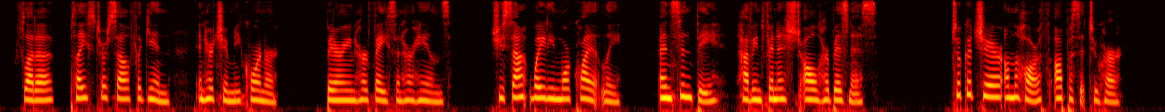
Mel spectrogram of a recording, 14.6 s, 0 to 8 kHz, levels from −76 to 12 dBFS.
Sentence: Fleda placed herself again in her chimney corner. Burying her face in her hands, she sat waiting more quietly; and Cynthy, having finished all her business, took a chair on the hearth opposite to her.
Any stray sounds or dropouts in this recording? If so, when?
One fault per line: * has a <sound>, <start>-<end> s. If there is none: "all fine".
all fine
